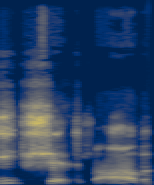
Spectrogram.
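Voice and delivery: grand, dignified announcer voice. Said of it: "with that supreme announcer voice".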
